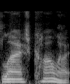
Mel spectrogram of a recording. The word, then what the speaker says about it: Tlaxcala: It is Oaxaca and it has 2.7%, not 27%. And it is Tlaxcala and Guanalan. Even I, with a robotic voice, can pronounce better than that.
